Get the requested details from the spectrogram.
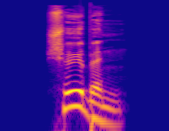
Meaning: first/third-person plural subjunctive II of schieben
- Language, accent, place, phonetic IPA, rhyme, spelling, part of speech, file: German, Germany, Berlin, [ˈʃøːbn̩], -øːbn̩, schöben, verb, De-schöben.ogg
